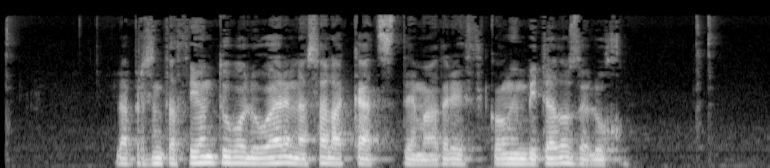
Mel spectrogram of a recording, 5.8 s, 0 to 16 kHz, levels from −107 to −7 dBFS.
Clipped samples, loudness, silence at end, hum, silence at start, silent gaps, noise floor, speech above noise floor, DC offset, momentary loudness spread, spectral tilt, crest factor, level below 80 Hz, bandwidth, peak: under 0.1%; -22 LUFS; 1.1 s; none; 0.85 s; none; -71 dBFS; 50 dB; under 0.1%; 10 LU; -7 dB/octave; 20 dB; -52 dBFS; 11.5 kHz; -4 dBFS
